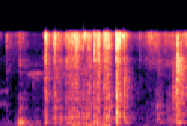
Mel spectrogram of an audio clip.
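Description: A deck of tarot cards being shuffled by hand: a quick run of crisp card clicks and rustling starting about half a second in.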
